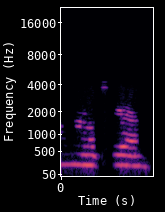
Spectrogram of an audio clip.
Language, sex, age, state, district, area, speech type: Telugu, female, 18-30, Andhra Pradesh, Visakhapatnam, urban, conversation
